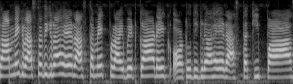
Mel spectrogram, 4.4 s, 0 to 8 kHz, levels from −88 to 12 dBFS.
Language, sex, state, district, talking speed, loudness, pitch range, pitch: Hindi, female, Bihar, Kishanganj, 270 wpm, -15 LUFS, 275-325 Hz, 295 Hz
